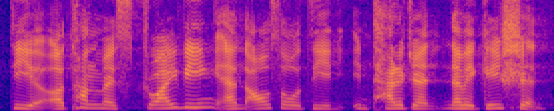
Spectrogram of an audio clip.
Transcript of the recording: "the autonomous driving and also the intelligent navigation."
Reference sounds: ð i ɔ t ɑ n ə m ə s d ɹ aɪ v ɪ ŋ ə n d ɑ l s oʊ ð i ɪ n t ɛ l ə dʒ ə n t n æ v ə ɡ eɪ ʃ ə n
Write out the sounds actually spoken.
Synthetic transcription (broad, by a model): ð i ɔ t ɑ n ə m ə s d ɹ aɪ v ɪ ŋ ə n d ɑ l s oʊ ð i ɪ n t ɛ l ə dʒ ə n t n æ v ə ɡ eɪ ʃ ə n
